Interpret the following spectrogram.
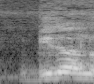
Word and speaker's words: বাড়ি: কিন্তু যখন বিড়াল উচ্চারণ করছি, দেখো বিড়াল, জিভটা কেমন গুটিয়ে চলে আসছে।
